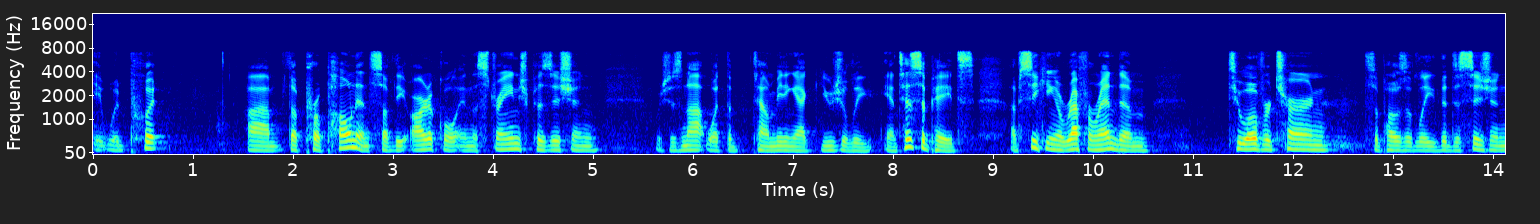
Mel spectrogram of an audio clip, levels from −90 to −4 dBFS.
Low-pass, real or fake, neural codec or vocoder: 7.2 kHz; real; none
